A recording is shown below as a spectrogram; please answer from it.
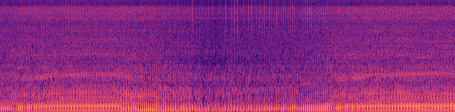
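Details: Unknown-year childhood riding mower/ATV with many miles, throttle set high, in neutral, damp morning: loud busy single-cylinder roar sags briefly then climbs back high, won't settle to low idle; owner suspects governor adjustment needed, unconfirmed.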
